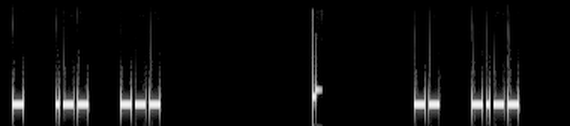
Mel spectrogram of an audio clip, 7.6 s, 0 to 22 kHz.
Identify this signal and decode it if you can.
Morse code, heard as a keyed tone, about 25 wpm, spaced as for 14 wpm, 700 Hz. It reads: TWO MY
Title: 3x Character Spacing - Top 100 Words - 25wpm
